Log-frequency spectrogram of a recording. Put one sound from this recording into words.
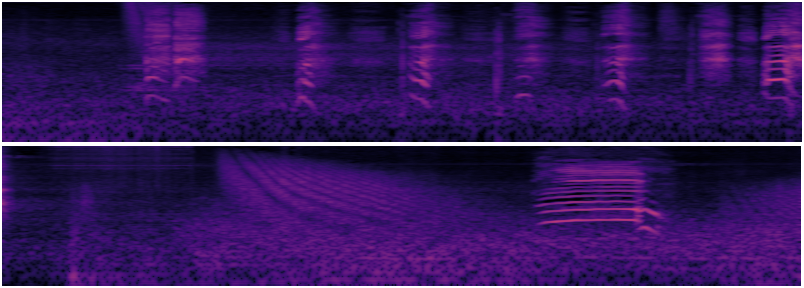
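A young man shouts with strain.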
